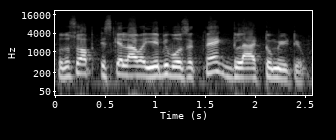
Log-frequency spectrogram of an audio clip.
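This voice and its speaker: A man teaches a spoken lesson at a brisk, rapid clip. His voice sits a little higher than most men's, and he keeps calling his viewers friends. He slows right down whenever he gives an example sentence. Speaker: English teacher.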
